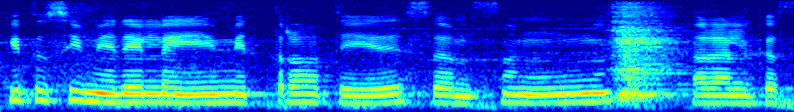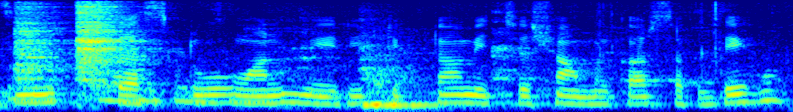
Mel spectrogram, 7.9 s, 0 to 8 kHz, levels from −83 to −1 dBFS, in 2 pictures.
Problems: constant background noise, background conversations at intervals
